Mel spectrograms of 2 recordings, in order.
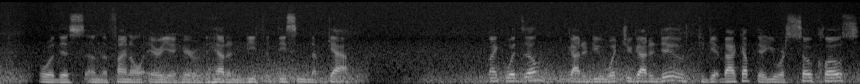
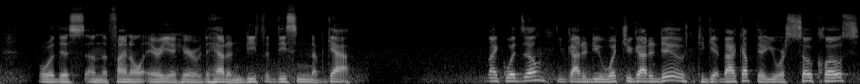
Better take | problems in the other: second | hiss; loud; throughout; 8 dB below the speech; faint in the second

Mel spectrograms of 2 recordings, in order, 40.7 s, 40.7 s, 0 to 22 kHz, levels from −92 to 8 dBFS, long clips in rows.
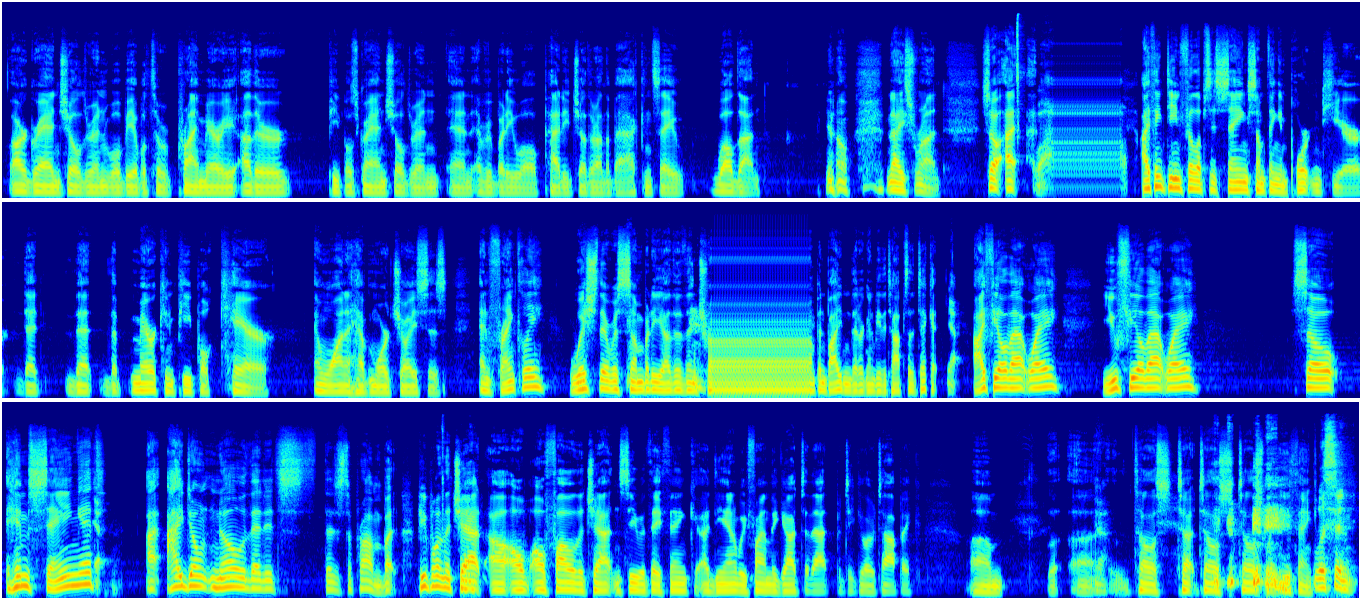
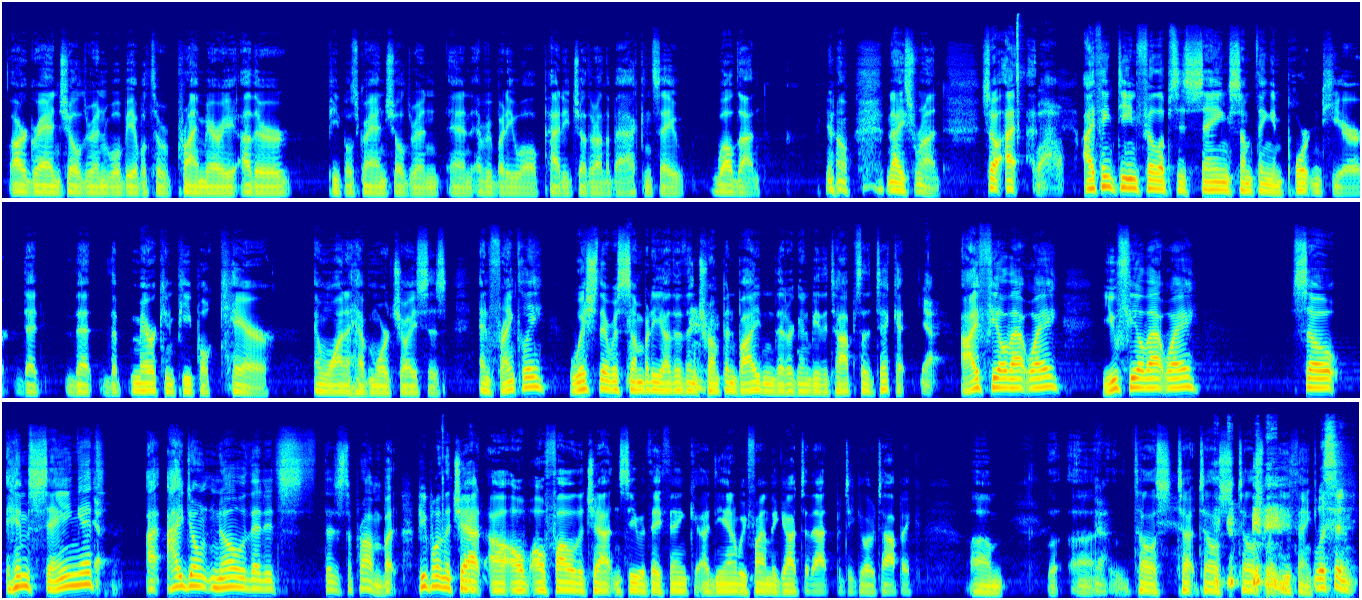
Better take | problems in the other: second | audio freezing; at 11 s for 0.5 s and at 21 s for 1 s

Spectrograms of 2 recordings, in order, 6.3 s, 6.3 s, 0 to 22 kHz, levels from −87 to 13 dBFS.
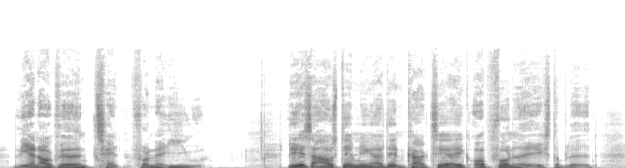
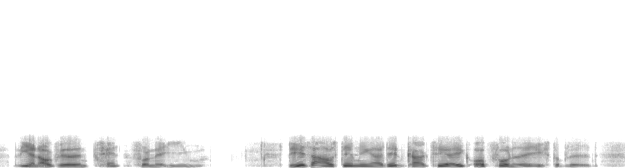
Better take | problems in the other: first | phone-call audio

